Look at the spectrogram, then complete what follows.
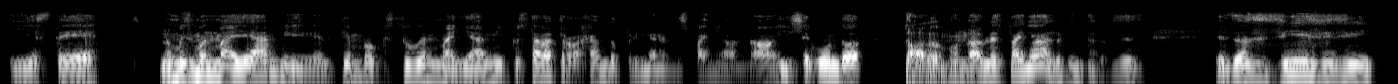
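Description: A middle-aged man with a Mexican accent talks frankly in an interview. His voice sits at an ordinary middle pitch. He drops in slang and loops on repeated words while he hunts for the right phrase. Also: expressive, moderate pace, darkish tone. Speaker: actor, interview guest. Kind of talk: casual interview.

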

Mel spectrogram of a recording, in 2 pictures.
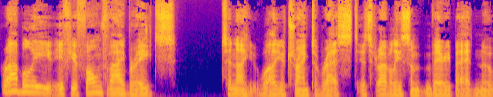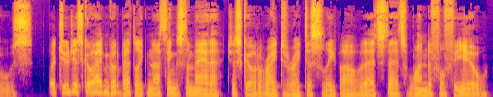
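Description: Male performer doing a nagging grandmother, creaky voice, guilt-tripping, falsely concerned, foreboding, comic monologue character. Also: medium pitch, steady tone, unhurried, no room sound, clean studio sound. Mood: mock concern, foreboding. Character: nagging, passive-aggressive grandmother as an anxious inner voice.

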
